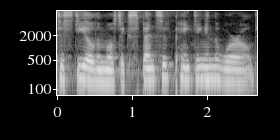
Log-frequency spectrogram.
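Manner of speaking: ordinary delivery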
